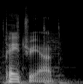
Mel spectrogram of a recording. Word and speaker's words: Patreon: And no, and I even mispronounced it. I said, kept saying patron. It's Patreon.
